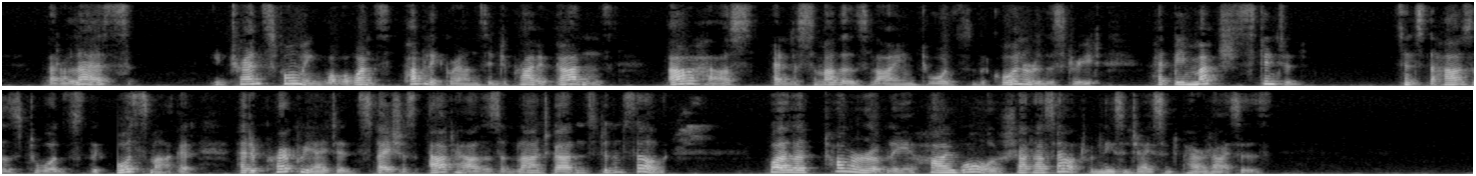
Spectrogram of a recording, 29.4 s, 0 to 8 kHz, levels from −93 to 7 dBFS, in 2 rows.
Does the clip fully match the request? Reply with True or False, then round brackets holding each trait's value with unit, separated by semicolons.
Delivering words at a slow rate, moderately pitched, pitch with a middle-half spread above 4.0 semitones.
True (115 wpm; 170 Hz; 5.3 semitones)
